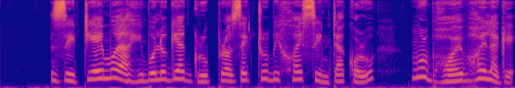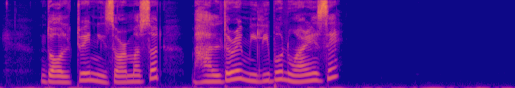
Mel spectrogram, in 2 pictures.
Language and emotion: Assamese, fearful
